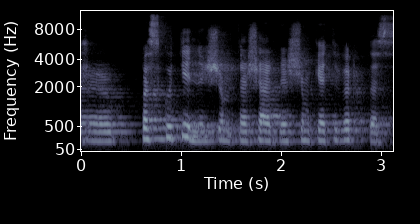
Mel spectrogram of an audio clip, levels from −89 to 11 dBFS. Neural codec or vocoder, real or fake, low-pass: none; real; 10.8 kHz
